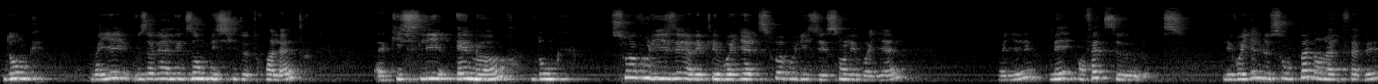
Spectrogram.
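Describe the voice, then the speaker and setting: A woman's voice: on the high side, unhurried, mellow. A woman giving a conference lecture, talking to the audience with many fillers and restarts. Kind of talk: conference talk explaining a language. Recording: echoey lecture room.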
